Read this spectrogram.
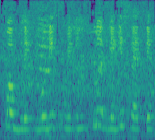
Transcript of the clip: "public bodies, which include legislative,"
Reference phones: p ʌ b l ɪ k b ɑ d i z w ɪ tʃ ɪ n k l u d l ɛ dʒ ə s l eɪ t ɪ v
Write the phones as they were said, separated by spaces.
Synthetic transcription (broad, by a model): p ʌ b l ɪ k b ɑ d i s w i ɪ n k l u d l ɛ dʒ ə s l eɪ t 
